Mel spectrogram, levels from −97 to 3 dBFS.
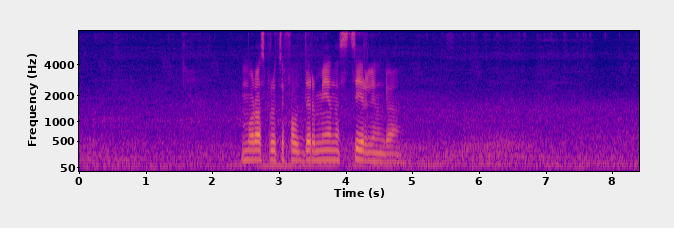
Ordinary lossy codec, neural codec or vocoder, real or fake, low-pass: none; none; real; none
